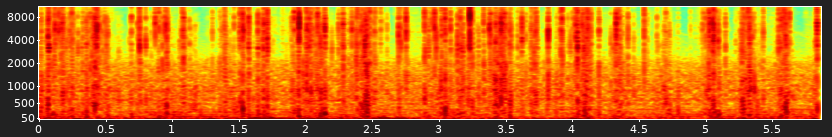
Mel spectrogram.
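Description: Fingernails scratch the clear plastic wrap on a small yellow cardboard Realme Buds Classic earphone box held on its side. The result is a steady stream of quiet, dry crinkling and scratchy rustles, bright and crisp with a soft low rumble beneath.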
